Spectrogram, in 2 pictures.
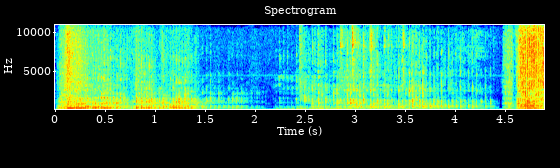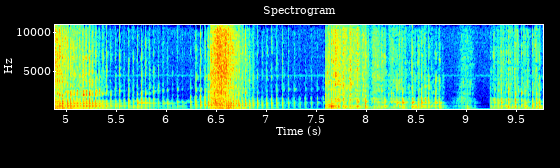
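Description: Lion roaring: a series of separate loud roars, the loudest right at the start and about five seconds in, with lower rumbling between them.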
